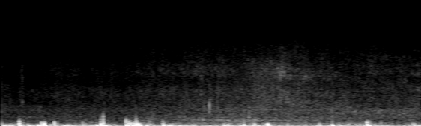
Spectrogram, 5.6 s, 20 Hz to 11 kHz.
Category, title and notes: Sound effects > Vehicles
car passing WINDY
Car passing by on a wet asphalt road approximately 20 meters away, with a constant strong wind distorting the recording. Recorded in an urban setting in a near-zero temperature, using the default device microphone of a Samsung Galaxy S20+.
car, road, asphalt, wind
